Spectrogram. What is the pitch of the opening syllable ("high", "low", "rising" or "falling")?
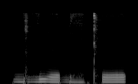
high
